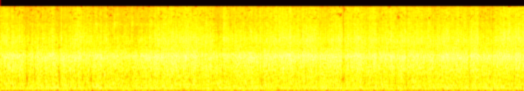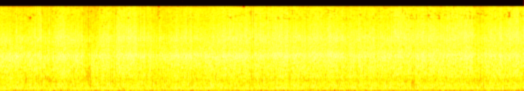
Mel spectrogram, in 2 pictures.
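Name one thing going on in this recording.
Heavy surf crashes and churns nearby.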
